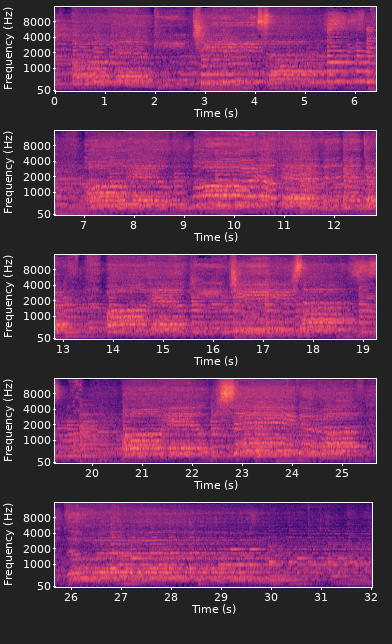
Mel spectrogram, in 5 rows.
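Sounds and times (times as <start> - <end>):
choir singing gospel song: 0.0 - 32.0.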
